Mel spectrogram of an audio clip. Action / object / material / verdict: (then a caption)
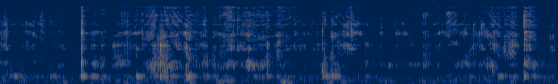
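scrape / small stainless steel cup / stainless steel / none. A small, empty, hollow stainless steel cup is held in one hand while fingertips tap and scratch its outside and a thin stick taps inside it. The result is a quiet, bright mix of scratchy rustling and sharp metallic ticks with high ringing tones that die away almost at once.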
